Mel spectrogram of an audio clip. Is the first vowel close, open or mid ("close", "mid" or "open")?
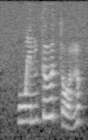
close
